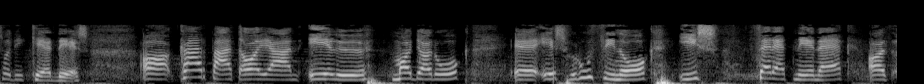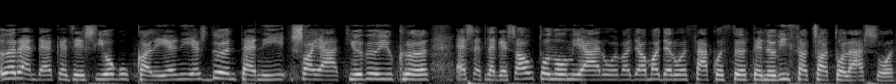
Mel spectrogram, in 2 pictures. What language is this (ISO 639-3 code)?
hun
